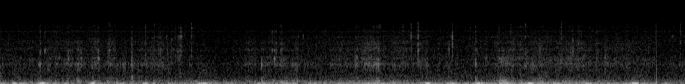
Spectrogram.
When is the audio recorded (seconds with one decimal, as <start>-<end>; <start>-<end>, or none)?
0.0-4.2; 4.9-6.9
